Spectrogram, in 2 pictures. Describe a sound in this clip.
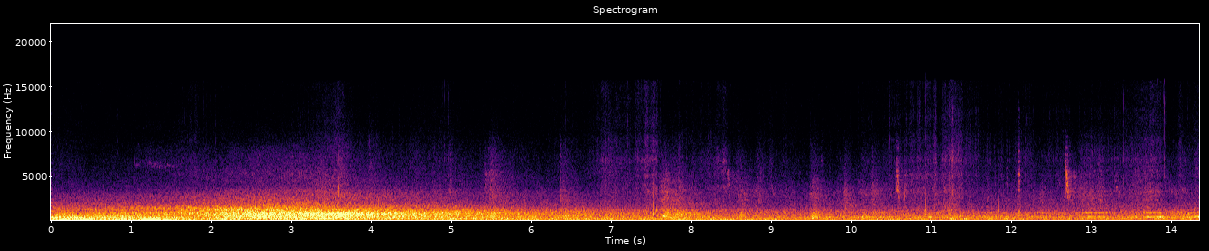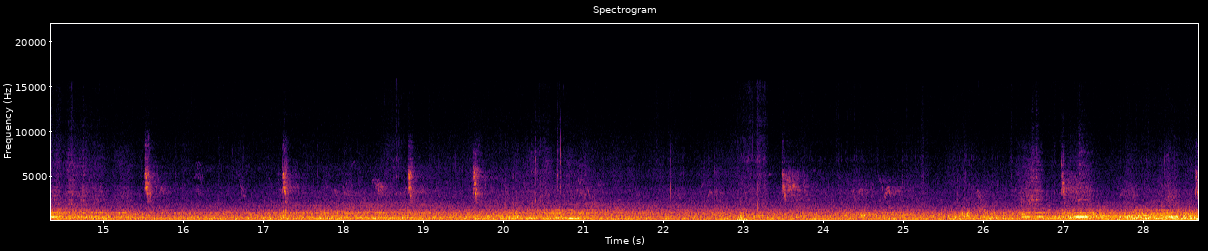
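Tyres of an e-bike roll over pavement.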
